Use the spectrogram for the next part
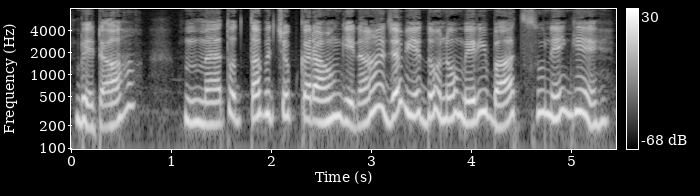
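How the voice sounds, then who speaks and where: A woman's voice: on the high side, takes it slowly, dry recording, studio quality. A woman voicing a weary middle-aged mother-in-law in a cartoon story, who talks in a placating way.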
